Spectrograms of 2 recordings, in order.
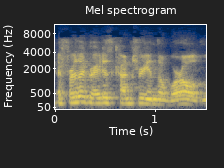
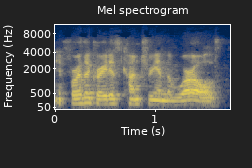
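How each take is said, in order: First: Pushing through. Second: The words break as tears rise; voice catching. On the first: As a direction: push the line out firmly. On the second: Candidate to host, voice catching on the words. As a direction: start the line and lose it to emotion. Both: Real, not acted.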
